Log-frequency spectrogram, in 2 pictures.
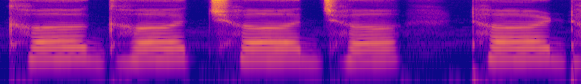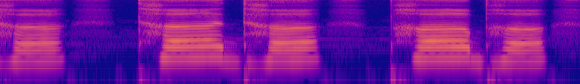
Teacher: ख घ और ठ महाप्राण व्यंजन हैं। महाप्राण व्यंजन वे होते हैं जिनके उच्चारण में मुख से अधिक हवा निकलती है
